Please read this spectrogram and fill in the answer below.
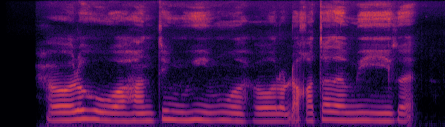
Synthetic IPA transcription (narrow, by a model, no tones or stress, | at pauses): ħɔːlɐɦʊwɑːɦɐnt̪ʰɪmʊɦiːmwɑːħɔːlɔɖɑ̰qɑt̪ʰɐðɐmɪjɪɣɐ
